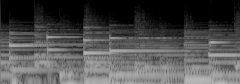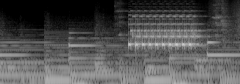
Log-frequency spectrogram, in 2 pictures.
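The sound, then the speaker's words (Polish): An old railway signal box telephone, formerly used at Radzyń Podlaski station, rings in a short, rapid rattling burst near the end, loud, following a stretch of steady melodic tones. “To było na wyposażeniu którejś z nastawni wykonawczych i ja jeszcze jako nastawniczy miałem okazję obsługiwać ten telefon.”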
